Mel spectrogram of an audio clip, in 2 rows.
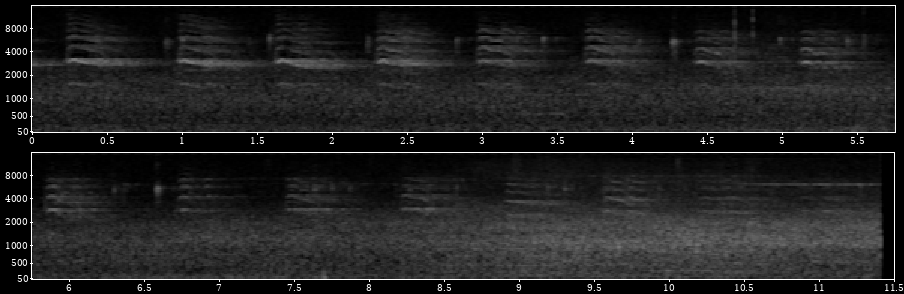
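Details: Red-shouldered hawk on 15 February 2023 giving a rapid series of about a dozen loud, harsh kee-ah calls, two per second, fading toward the end, with echo and steady background rumble.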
